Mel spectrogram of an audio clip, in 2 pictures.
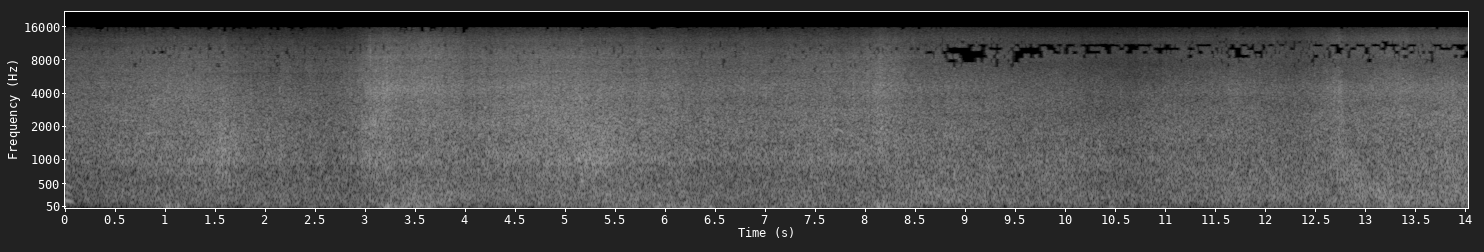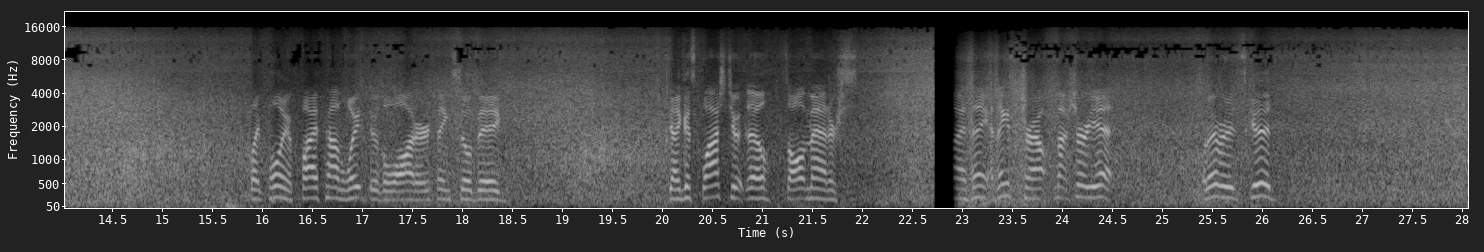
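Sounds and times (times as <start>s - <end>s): wind buffeting microphone: 0.0s - 16.3s.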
